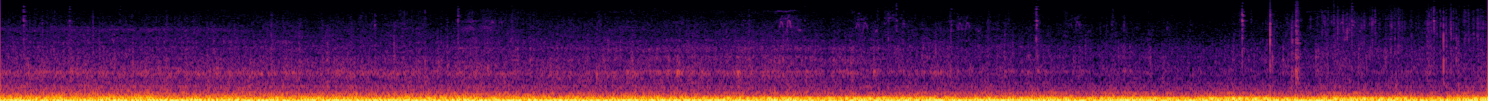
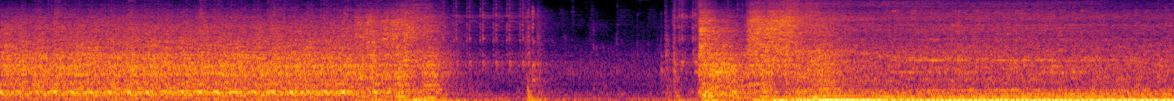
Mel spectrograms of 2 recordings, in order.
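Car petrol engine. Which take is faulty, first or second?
first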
